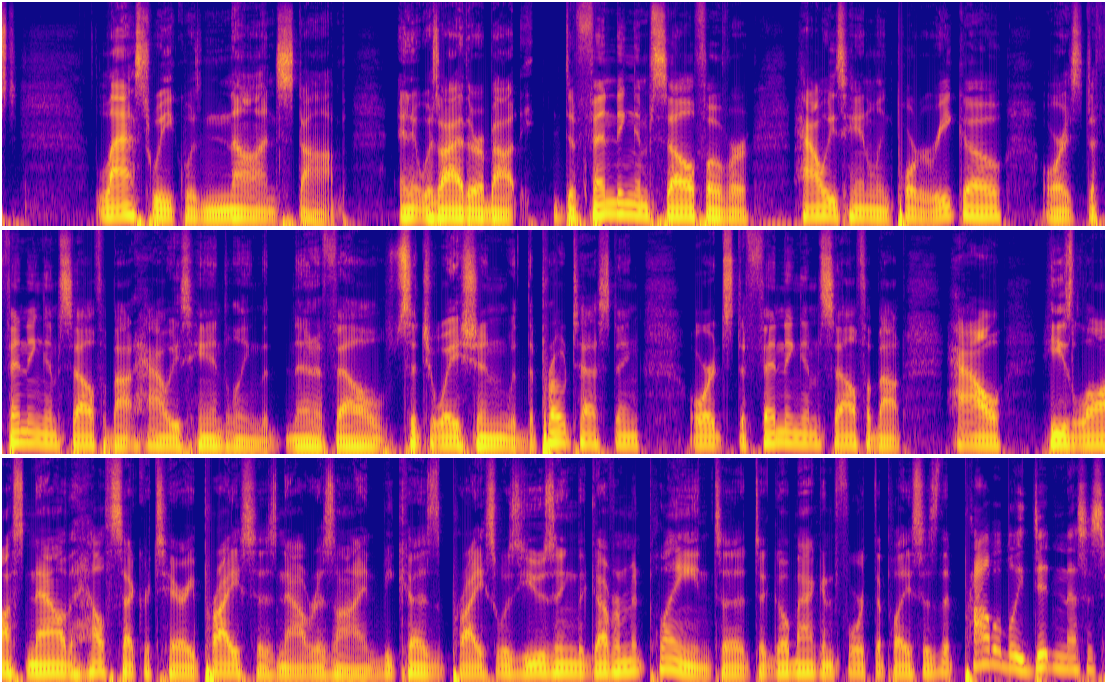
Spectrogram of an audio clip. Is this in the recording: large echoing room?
no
